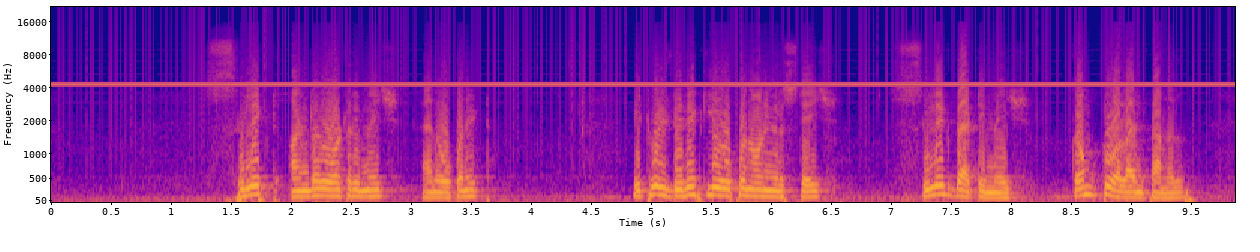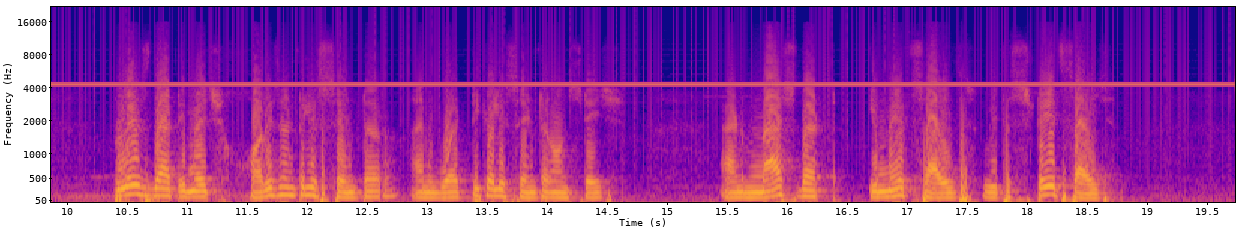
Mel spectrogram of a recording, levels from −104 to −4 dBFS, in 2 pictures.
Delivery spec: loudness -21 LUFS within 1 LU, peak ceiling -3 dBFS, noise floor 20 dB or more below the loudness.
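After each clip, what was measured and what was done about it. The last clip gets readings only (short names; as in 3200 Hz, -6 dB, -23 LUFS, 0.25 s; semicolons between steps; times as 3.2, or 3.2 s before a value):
ticks 48/s; steady tone 4300 Hz; tone level -39 dBFS; loudness -29.5 LUFS; peak -18.0 dBFS; loudness target -21.0 LUFS
-> de-click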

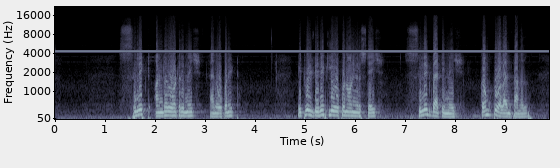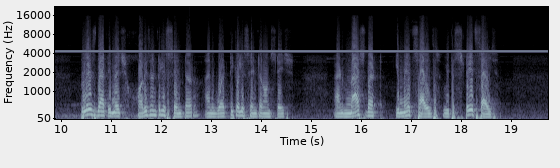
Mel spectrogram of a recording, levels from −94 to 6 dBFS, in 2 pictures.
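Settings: ticks 0.15/s; steady tone 4300 Hz; tone level -39 dBFS
-> notch 4300 Hz, Q 30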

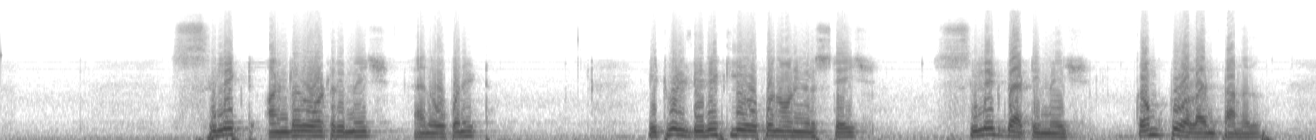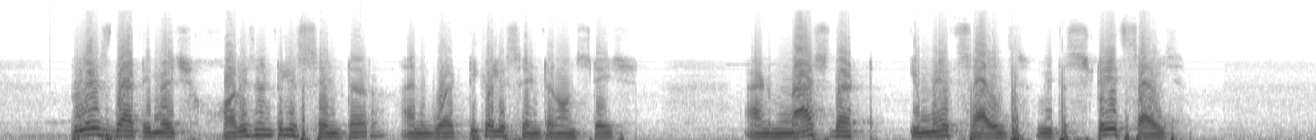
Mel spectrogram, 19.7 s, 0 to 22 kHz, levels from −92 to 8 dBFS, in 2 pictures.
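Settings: steady tone none; loudness -28.5 LUFS; peak -15.5 dBFS; loudness target -21.0 LUFS
-> gain +7.5 dB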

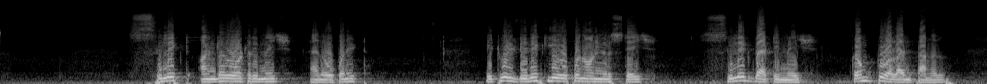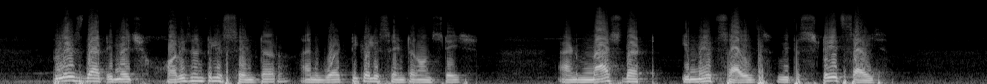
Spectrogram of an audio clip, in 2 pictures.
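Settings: loudness -21.0 LUFS; peak -8.0 dBFS; noise floor -49 dBFS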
